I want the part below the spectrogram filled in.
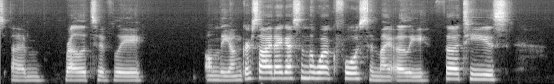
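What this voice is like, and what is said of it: Odd mixed British accent. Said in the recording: “am British. I was born in England ... grown up across England, the US, and also Hong Kong. So that's why my accent sounds very odd.”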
